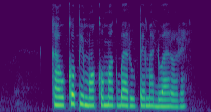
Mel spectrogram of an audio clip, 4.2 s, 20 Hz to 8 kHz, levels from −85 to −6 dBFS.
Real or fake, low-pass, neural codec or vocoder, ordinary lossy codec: fake; 7.2 kHz; codec, 16 kHz, 16 kbps, FunCodec, trained on LibriTTS, 50 frames a second; none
